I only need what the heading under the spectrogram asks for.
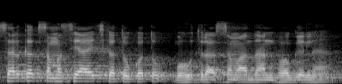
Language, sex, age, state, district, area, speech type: Maithili, male, 60+, Bihar, Madhubani, rural, spontaneous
